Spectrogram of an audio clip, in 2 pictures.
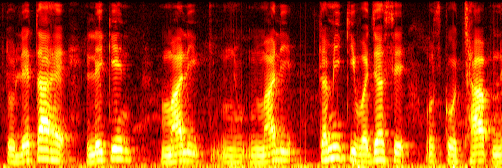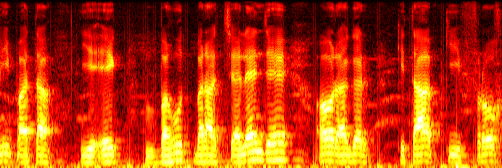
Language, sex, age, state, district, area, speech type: Urdu, male, 18-30, Bihar, Purnia, rural, spontaneous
